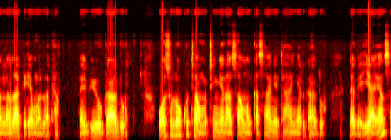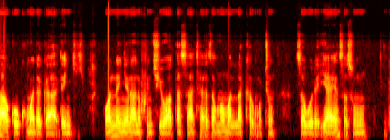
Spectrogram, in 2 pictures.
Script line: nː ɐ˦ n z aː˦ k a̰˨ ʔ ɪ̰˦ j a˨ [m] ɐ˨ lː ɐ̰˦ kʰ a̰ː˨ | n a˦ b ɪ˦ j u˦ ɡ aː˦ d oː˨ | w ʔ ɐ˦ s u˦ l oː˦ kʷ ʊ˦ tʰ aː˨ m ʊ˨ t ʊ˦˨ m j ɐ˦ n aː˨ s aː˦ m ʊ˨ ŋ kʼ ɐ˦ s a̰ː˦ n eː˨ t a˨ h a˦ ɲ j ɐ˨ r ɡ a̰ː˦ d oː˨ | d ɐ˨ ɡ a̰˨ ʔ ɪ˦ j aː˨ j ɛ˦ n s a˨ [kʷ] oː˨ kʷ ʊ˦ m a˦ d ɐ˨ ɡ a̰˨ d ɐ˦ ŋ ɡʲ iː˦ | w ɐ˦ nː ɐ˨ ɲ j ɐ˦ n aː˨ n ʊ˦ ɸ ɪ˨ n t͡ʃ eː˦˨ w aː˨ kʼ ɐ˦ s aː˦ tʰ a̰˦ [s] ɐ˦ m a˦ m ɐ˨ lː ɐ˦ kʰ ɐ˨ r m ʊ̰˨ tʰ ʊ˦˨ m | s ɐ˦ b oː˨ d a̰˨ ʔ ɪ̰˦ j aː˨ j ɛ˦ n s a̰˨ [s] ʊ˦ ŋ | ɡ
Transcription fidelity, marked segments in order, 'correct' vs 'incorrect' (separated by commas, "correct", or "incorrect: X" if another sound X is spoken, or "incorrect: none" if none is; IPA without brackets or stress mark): correct, correct, incorrect: z, correct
